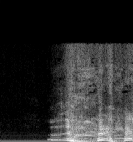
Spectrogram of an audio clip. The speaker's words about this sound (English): Sorry. Packers fans make me cough.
